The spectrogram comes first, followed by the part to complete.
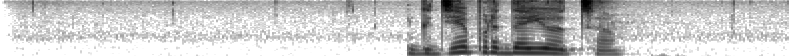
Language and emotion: Russian, neutral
